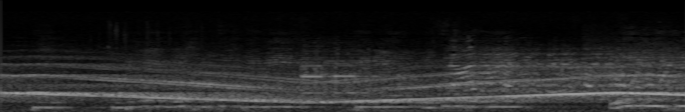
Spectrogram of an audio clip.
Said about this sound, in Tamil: rockets காசாலேருந்து வரும்போது சைரன்கள் இப்படி தான் ஒலிக்கும் மக்கள் பாதுகாப்பு இடங்களை நோக்கி போகிறாங்க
